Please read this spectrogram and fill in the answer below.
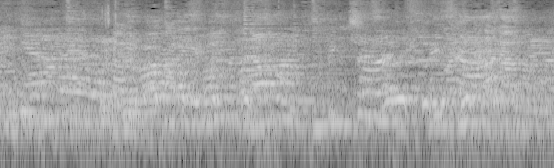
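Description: Several people talking at once in a room: indistinct chatter and voices, no single sound standing out.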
